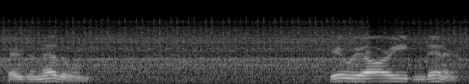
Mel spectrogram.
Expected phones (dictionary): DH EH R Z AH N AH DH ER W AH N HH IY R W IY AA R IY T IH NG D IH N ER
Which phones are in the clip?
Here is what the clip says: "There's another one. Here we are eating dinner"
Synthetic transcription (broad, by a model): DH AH R Z AH N AH DH ER W AH N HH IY R W IY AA L IY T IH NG D IH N ER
